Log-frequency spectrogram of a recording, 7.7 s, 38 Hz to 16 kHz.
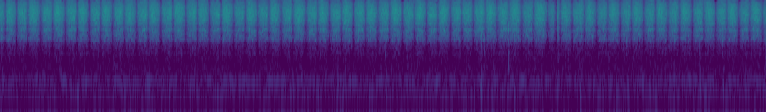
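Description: Long green acrylic nails rapidly scratch and rub back and forth across the front of a flat, printed paperboard chocolate box held up in the air. The result is a steady, rhythmic, bright scratchy hiss of about two strokes per second, over a faint low hum near 200 Hz.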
